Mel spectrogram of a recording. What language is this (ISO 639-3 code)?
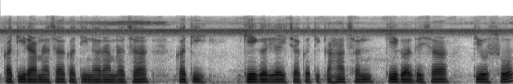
nep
